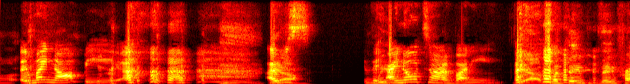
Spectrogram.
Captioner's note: laugh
